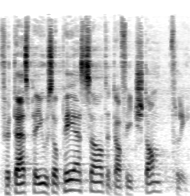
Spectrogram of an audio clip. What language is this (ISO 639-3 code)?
gsw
